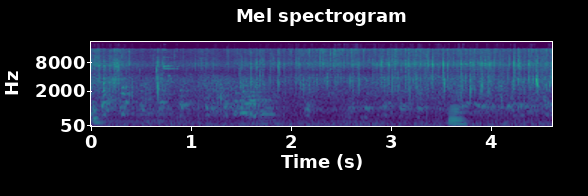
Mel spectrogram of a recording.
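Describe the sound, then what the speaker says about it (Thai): A chicken clucks softly a few times amid outdoor background noise, with brief bursts of nearby chatter. "ลักกี้ อย่าไปกัดไก่พะลูก"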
